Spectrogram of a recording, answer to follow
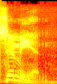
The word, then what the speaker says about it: Simeon: it right cinnamon no Simon simians it means Simeon thank you and I never heard that story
